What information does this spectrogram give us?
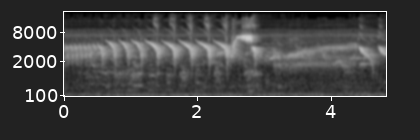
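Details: Canary singing as a training lure for silent birds: rapid run of high descending sweeping notes about four per second, a brief high whistle, then a smooth sustained warbling tone and two more sweeps.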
